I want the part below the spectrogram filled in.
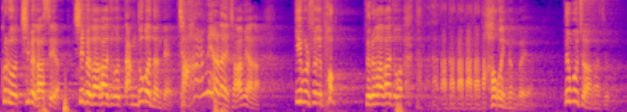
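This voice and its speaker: A man's voice: very high-pitched, very animated, brisk, fairly bright tone. A male pastor with a Gyeongsang accent, preaching a sermon as dramatic personal testimony and acting out his old prayers. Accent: Gyeongsang Korean. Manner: dramatic storytelling, acts out his own past prayers and crying. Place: church sanctuary. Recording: long reverb of a church hall.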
